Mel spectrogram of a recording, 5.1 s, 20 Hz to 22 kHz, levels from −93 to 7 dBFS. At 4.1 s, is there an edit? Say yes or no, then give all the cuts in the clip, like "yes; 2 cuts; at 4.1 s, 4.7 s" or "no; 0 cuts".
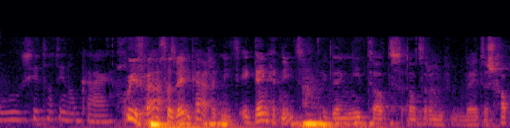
yes; 1 cut; at 4.1 s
